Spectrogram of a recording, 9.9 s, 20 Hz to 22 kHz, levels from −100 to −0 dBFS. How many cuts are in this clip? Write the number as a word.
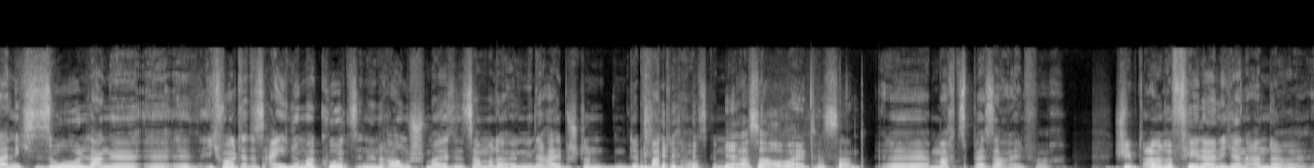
one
